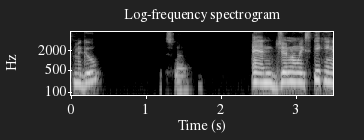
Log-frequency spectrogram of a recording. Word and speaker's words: Magoo: You said your last name is pronounced Magoo?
